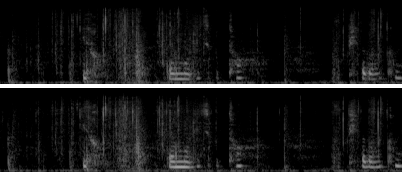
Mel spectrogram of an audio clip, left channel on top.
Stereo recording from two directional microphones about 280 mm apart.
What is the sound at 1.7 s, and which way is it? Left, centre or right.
Speech, centre.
